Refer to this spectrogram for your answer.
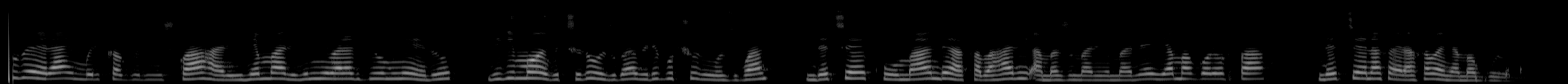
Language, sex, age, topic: Kinyarwanda, female, 50+, government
